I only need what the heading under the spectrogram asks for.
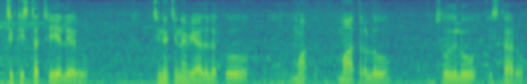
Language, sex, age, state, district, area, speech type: Telugu, male, 18-30, Andhra Pradesh, Sri Satya Sai, rural, spontaneous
